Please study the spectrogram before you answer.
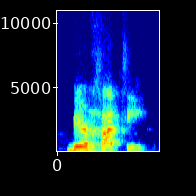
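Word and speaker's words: ברכתי: Birachti is my blessing. Birchati. Birchati. Beer. Yeah, that's like the glottal stop under the resh. So you're like beer and then chati.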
